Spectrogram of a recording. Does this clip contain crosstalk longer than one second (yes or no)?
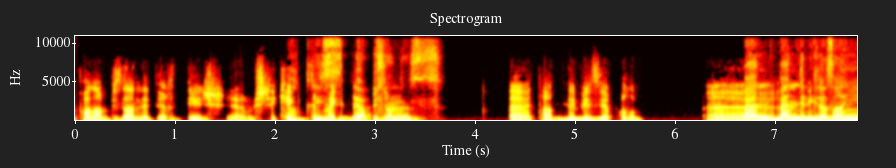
yes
